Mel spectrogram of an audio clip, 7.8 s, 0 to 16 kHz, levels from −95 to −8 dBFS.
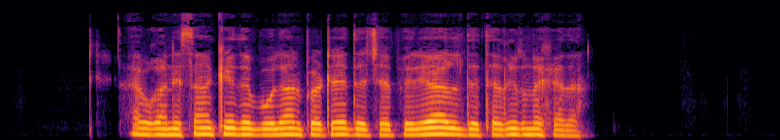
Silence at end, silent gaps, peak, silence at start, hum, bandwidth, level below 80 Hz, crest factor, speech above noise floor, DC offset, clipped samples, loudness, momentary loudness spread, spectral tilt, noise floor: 1.95 s; none; -4 dBFS; 1.3 s; none; 11 kHz; -70 dBFS; 20 dB; 62 dB; under 0.1%; under 0.1%; -22 LUFS; 7 LU; -7 dB/octave; -83 dBFS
